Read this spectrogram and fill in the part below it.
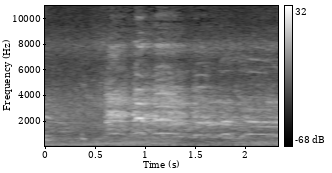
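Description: A young stag gamecock crows loud and close at a rooster market in Bocaue, one sustained harsh call filling the moment, with no talk over it.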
